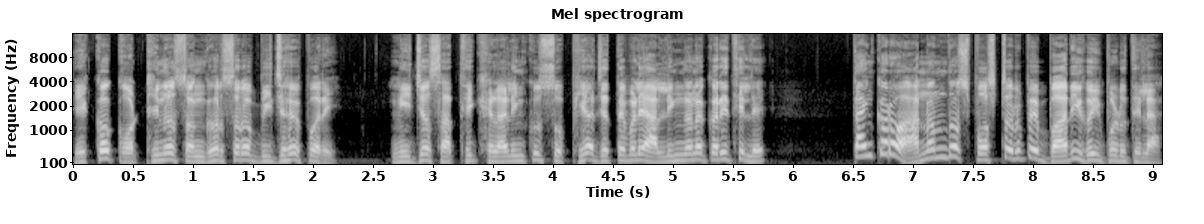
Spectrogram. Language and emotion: Odia, happy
